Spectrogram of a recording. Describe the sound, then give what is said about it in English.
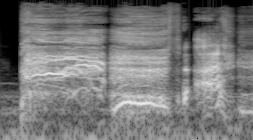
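A voice imitates an asthmatic wheeze meant as laughter, with strained, groaning breathy bursts. A long rasping tone breaks into a few shorter, choppy wheezes, loud and with no words. “My asthmatic lungs pushed out a wheeze that was meant to be served as laughter.”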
